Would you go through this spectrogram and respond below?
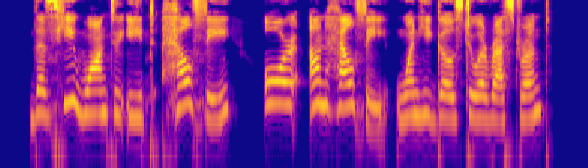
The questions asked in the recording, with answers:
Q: Does he want to eat healthy or unhealthy when he goes to a restaurant?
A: Not unhealthy. Tom wants to eat healthy when he goes to a restaurant.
